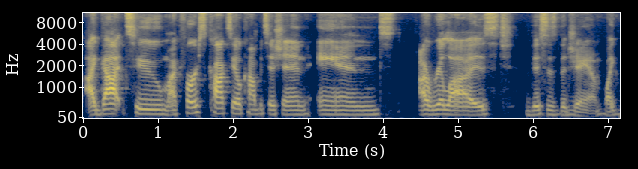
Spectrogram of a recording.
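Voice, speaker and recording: A woman in her thirties, a podcast guest, talking casually in a blunt, deadpan monotone. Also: a bass voice, gravelly, no echo. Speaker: podcast guest, bar owner. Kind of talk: casual chat.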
